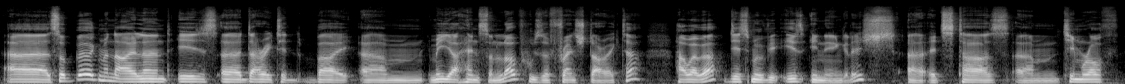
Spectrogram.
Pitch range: 90-115 Hz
